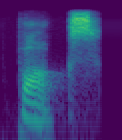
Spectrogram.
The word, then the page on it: pox: Indian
